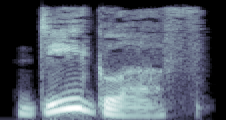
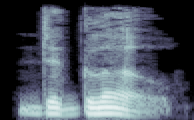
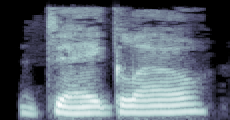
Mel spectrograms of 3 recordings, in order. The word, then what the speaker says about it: DeGlow: Despite a suddenly dry throat, he managed, "Not de-gluff, de-glow." Icon of pulchritude #1 blinked prettily. "Excuse me? Not D, but day. Not gluff, but glow. De-glow." Her limpid eyes widened. "Your name is pronounced Day-glow?"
